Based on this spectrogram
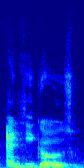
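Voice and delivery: ordinary talk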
